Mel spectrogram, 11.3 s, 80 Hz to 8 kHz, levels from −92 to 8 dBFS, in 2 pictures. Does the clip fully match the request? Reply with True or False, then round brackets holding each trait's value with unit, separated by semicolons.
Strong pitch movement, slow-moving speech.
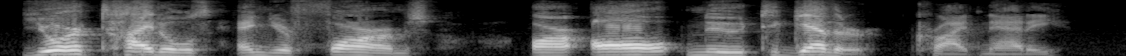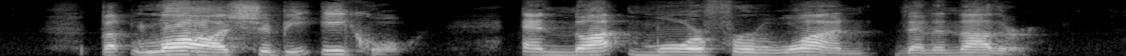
False (2.7 semitones; 125 wpm)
